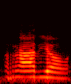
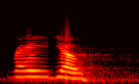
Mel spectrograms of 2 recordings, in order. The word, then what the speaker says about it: radio: about spanish syllables so this word radio in english it has three syllables and we say radio well how many syllables do you think that has in spanish and they would say well i thought it had three but since we're talking about it it must not and i was saying you're right it does not it has two so this has two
